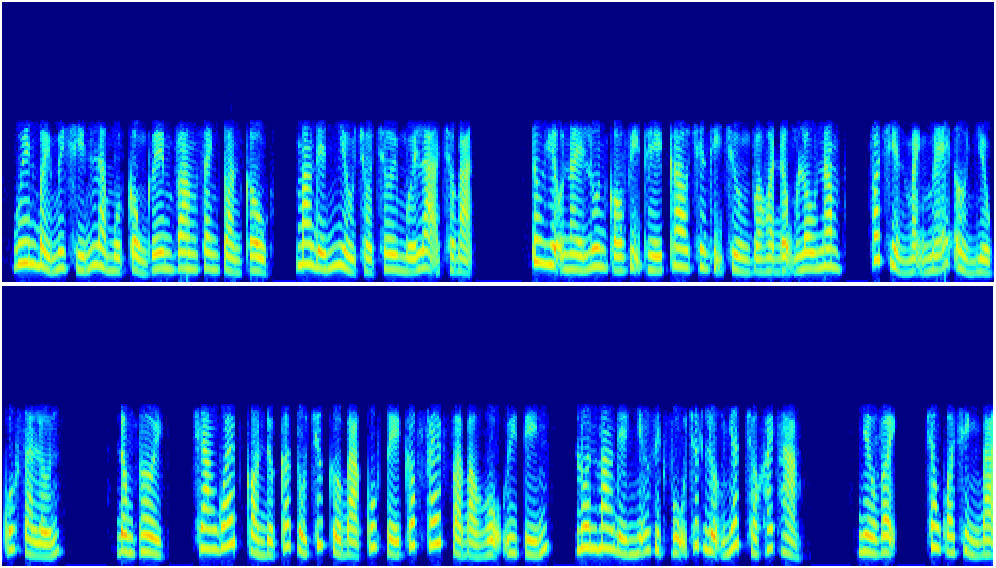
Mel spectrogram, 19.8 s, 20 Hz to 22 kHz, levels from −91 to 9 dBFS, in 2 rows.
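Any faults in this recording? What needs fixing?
Packet loss filled with silence at 9.42 s: a 10 ms hole with hard edges, which fits one lost packet replaced by silence. Fix it with packet loss concealment and a jitter buffer that interpolates missing audio instead of muting it.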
